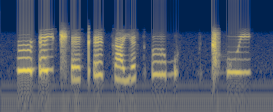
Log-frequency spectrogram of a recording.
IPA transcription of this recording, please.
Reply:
ə˞˦ ʔ ɛ˦ j t͡ʃʼ ɛ˩ kʼ ɛ˦ k a˩ j ɛ˦ k ʔ ɤ˦ b | ǁʰ u˦ j

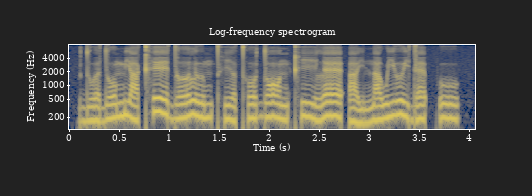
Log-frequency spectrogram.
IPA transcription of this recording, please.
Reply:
d u˩ ə̯ d oː˧˥ m j a˧˩ kʰ eː˥˨ d ɤː˧˥ l ɯː˧ m t̪ʰ i˧˩ ə̯ t̪ʰ o˧˥ d ɔː˥˨ n kʰ iː˧˩ l ɛː˧ ʔ a˩ j n a˧˥ w j ɯː˥˨ j d ɛː˧ p̚ ʔ uː˧

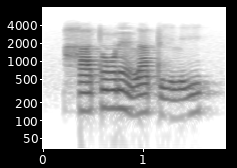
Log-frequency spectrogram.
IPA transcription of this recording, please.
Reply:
h a˧ t ɔ̃˦ ɾ ɛ̃˦˨ l a˧ t i˨ l i˨˦

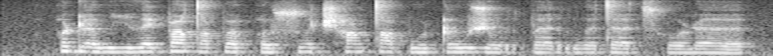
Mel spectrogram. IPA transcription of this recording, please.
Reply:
qʷ ə˦ ɖ ɜ˨ w i˨ ð ɛ˦ pʲ o˦ dˤ ə˨˦ p u˨ qʷ ə˨˦ sʷ ɜ˦ t͡ʃʰ ʌ˦ ɳ tˤ ʌ˦˨ p u˨ ʈ o˦ w ʒ o˨ r p ɜ˨ r w ə˨ t ɜ˨ t͡sʰ o˨ ɳ ɜ˨

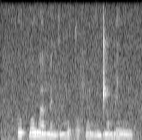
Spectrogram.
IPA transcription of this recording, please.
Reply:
o˦ ɡ͡b ɔ˦ w ã˧ m ɛ̃˨ ɡ u˨˦ m o˦˨ ɡ ɔ˨ f ɔ̃˨ j ĩ˨˦ d͡ʒ ɔ̃˦ b e˦ w u˧

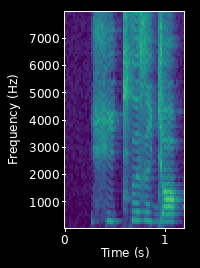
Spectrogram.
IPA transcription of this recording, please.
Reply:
x i cʰ ɯ z ɯ ɟ ɒ

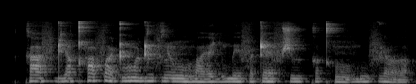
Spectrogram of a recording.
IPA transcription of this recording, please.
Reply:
k a f ɖ i qʰ u f ʌ ʈ õː ɖ ɯː f lʲ õː lˠ ɛː ʎ ɯ m e f ʌ ʈ ɛː f ʃ ɯː k ʌ kʰ õː m uː f ɭ ʌ

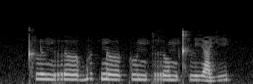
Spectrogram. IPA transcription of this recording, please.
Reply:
kʰ l ɯ˧ ŋ r ɤː˧ b ɯ˥˩ k̚ n ɤː˧ k u˧ n p r o˧ m kʰ l i˨˩ a̯ j i˦˥ t̚

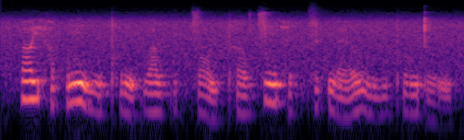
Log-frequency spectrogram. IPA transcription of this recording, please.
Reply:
ɐ˥ j h ɐ˧ k̚ ɐ˥ n ŋ iː˨˩ w pʰ ɪ˨˩ ŋ kʷ aː˨ w kʷ ɐ˨ t̚ t͡s ɔː˨˩ j pʰ ɐ˨ w t͡s ʊ˥ ŋ h ɪ˨ k̚ t͡s ɪ˧ k̚ ŋ ɛː˨˥ w iː˨˧ pʰ ʊ˧ ŋ t̪ ɪ˨˩ ŋ

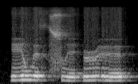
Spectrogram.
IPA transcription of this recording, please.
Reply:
ɪ w ʏ θ sʷ ɪ | ɹ ʏ

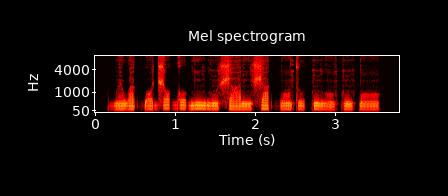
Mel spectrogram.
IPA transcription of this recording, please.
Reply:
b ɛ̃˨ w a˨ ɡ͡b ɔ˨˦ d͡ʒ ɔ˦ ɡ o˧ ɡ ĩ˧ ɡ ũ˨ ʃ a˨ ɾ ĩ˨ ʃ a˧ ɡ͡b ɔ̃˧ t u˨ k ũ˧ ɡ ɔ̃˨ k ũ˧ k͡p ɔ̃˦

